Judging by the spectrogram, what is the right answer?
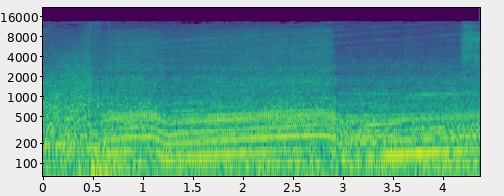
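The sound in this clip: A hypercar engine accelerates hard, a loud, continuous roar whose pitch climbs and then drops twice as gears shift, each time rising again.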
